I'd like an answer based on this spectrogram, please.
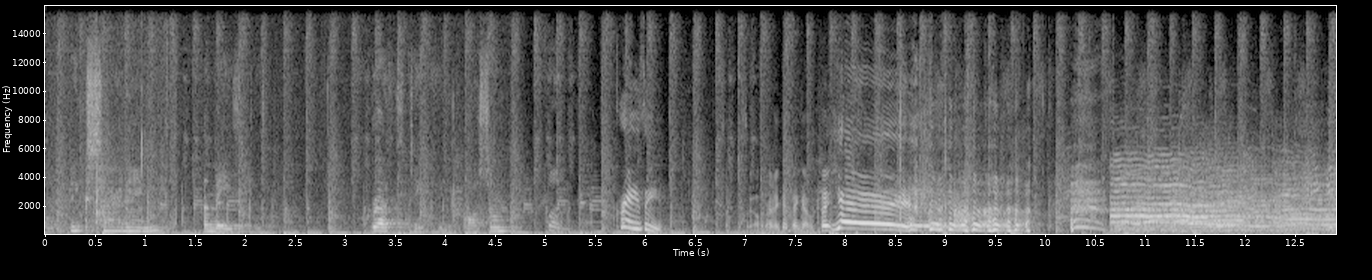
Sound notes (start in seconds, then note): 8.6 laughing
